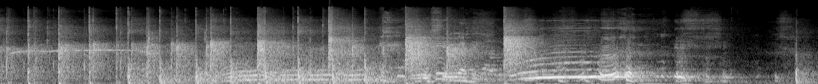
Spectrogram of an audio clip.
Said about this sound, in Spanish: Muchas gracias. Aplausos.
